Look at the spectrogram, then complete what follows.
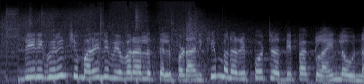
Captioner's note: none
